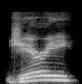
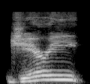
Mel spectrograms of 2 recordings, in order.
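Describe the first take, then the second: No difference in how they are said.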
